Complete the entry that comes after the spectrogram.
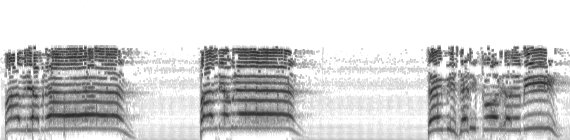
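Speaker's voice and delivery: long, high, loud drawn-out shout; the tormented rich man shouting for mercy; crying out. Acted. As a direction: call out pleading from far below, vowels stretched. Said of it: "Entonces él dando voces dijo".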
